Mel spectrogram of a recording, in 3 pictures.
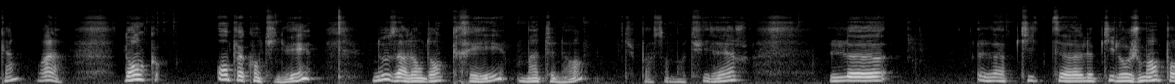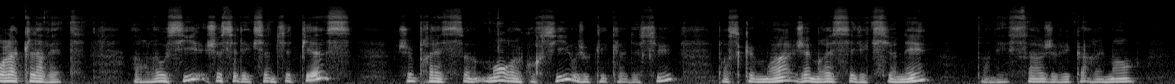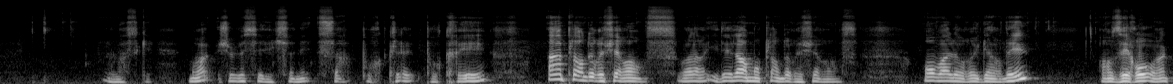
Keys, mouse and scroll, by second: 1.7-2.5 right drag, 2.6-4.5 drag, 5.0 click, 5.9 &, 7.6-7.9 scroll up 2, 8.1 right click, 9.1-9.8 drag, 12.0-13.1 drag, 13.9 click, 16.7 &, 18.3-18.6 scroll up 1, 18.6 typing, 18.9-20.9 drag, 20.5 typing, 23.1 click, 23.8 typing, 24.6 scroll up 1, 26.2 click, 26.6 typing, 27.0-29.4 scroll down 2, 29.4 click, 30.4-30.7 scroll down 2, 32.0-33.2 drag, 33.9 KP_0, 35.1-35.2 right drag.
